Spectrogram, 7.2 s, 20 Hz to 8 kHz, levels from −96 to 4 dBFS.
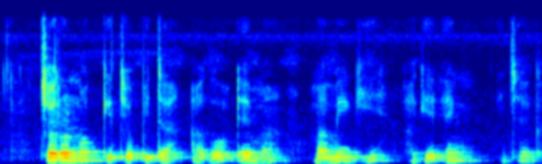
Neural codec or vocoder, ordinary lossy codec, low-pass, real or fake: none; none; 7.2 kHz; real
